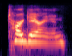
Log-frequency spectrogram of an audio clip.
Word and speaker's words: Targaryen: i'm going to try my very hardest with pronunciation okay i'll help you out targaryen that's how you use okay i looked it up before so that makes a lot more sense targaryen awesome okay so house of the dragon star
